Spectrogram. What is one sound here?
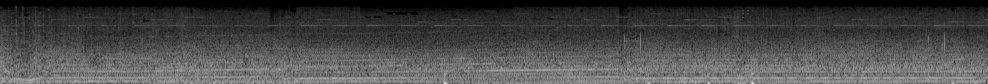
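A sports car engine roars at high revs, rising in pitch and dropping with each gear change.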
